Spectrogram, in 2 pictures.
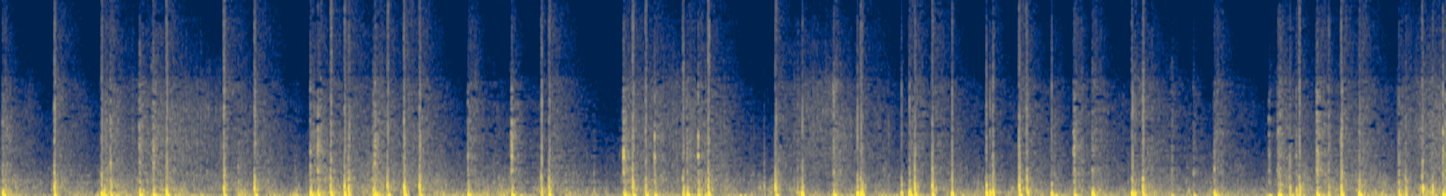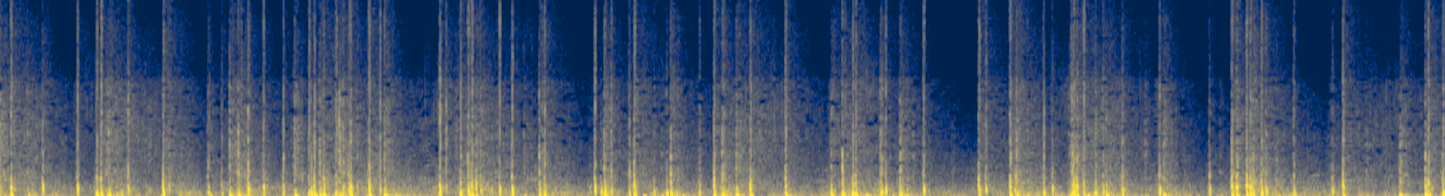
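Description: Aerial fireworks display: a dense, unbroken barrage of shell bursts and crackle, several bangs a second.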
